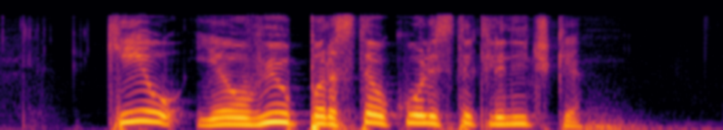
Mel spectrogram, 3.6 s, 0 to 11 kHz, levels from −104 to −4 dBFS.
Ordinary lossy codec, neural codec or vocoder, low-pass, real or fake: none; none; 7.2 kHz; real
